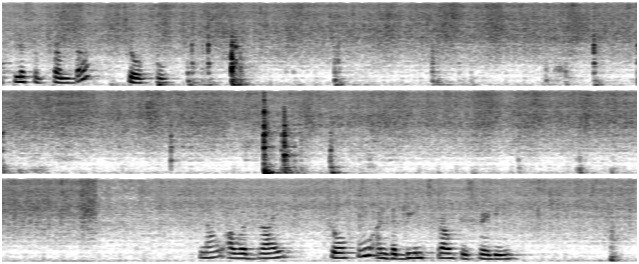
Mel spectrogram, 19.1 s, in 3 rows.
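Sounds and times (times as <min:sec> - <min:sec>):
food sizzling in frying pan: 0:00.0 - 0:19.0
wooden spatula scraping pan: 0:01.6 - 0:12.6.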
